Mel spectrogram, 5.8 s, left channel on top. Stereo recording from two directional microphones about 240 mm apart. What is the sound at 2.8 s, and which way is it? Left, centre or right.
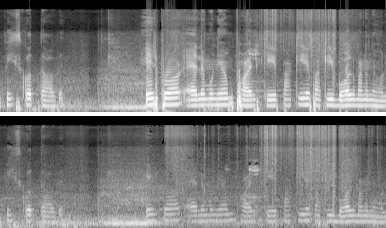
Speech, left.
